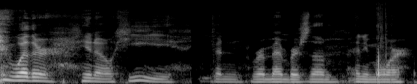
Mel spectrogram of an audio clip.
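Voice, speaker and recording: A man's voice: mid-range voice, steady tone, a little slow, no room sound. A man in his thirties co-hosting a family podcast, talking in a loose, casual way and saying "dude" often. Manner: laid-back, says "dude" and "like" a lot. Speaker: podcast co-host. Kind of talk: casual conversation.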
